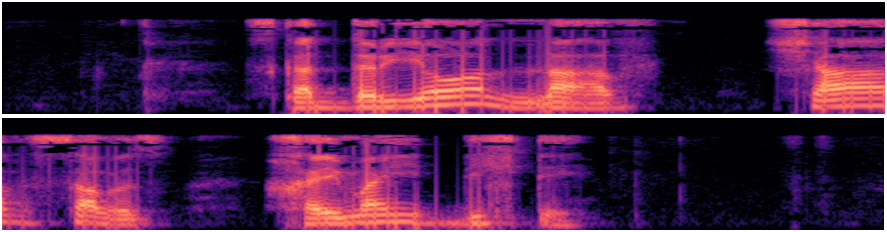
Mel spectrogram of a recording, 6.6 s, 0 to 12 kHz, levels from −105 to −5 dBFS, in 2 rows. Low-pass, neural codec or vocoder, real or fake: 7.2 kHz; none; real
